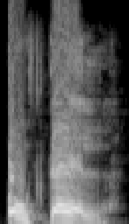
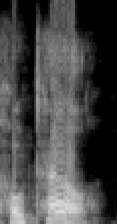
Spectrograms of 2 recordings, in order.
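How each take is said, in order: First: The h at the start is silent. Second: The h at the start is pronounced. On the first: The speaker calls it right. "And then the silent H" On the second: The speaker calls it wrong. "No, it's not the hotel"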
